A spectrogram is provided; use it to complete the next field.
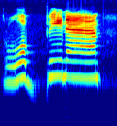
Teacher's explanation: رو پر زبر ہے، اس کو پور پڑھنا ہے. ربنا. رو پر کھڑی زبر ہے.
